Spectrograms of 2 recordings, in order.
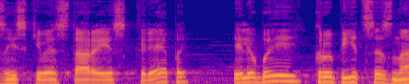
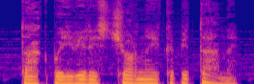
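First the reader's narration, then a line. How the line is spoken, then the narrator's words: Breathed out. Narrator (Russian): выдохнул я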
